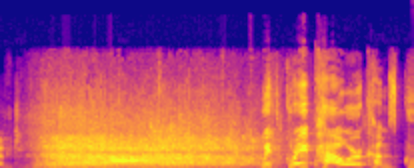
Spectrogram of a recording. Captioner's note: buzzer buzzes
